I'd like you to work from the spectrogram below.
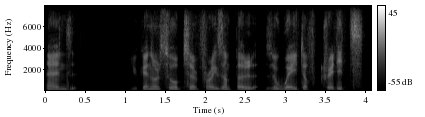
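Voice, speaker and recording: A man working as a fund manager, explaining slides in a deliberate, emphatic way. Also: on the low side, little pitch movement, sharp tone, no echo, low-quality recording.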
